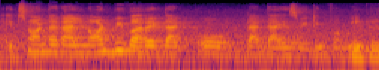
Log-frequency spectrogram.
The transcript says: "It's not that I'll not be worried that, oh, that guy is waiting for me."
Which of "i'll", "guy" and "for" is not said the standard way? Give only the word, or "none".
none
